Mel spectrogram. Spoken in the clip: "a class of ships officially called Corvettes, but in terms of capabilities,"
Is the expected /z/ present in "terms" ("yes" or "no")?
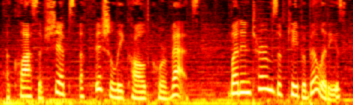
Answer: yes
